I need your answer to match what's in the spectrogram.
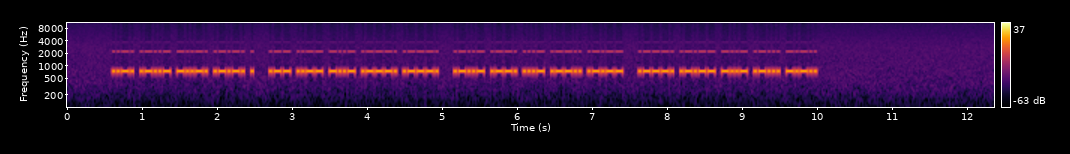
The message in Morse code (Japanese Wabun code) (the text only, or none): チヰモンヘ ヤノマセセ ヰツクヱテ セテマオキ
